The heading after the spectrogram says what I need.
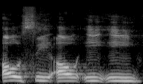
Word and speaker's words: Ocoee: The name is pronounced Ocoee, Florida.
